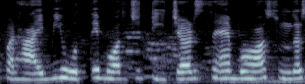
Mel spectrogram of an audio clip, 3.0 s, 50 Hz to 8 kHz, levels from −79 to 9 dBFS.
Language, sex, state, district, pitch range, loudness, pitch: Hindi, female, Bihar, Darbhanga, 240-260 Hz, -15 LUFS, 250 Hz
